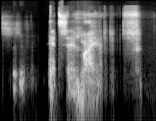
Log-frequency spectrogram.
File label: voice message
